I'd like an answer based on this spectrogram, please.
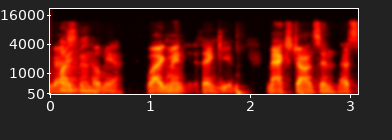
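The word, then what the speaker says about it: Weigman: Wigman, thank you.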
